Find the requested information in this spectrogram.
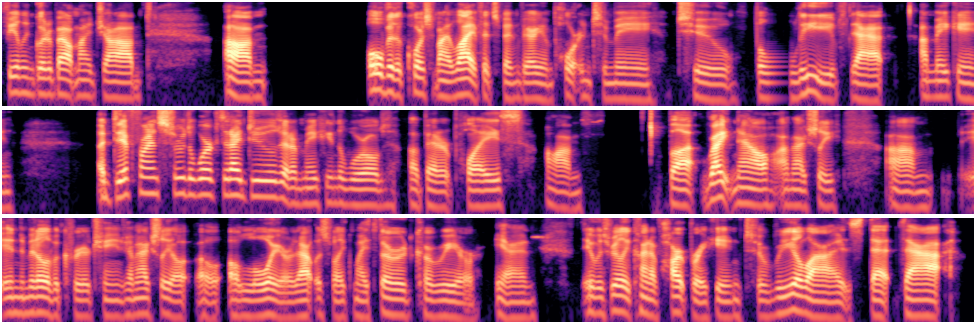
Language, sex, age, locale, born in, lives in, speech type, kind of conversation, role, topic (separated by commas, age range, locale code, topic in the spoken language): English, female, 55-59, en-US, United States, United States, conversation, unstructured, none, What makes a job feel truly rewarding to you?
